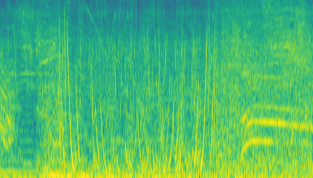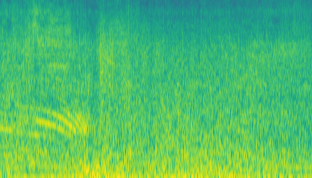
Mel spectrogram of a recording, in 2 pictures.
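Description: A roaring special-attack blast explosion from a video game bursts in after half a second and sustains as dense, crackling noise threaded with whooshing tonal swoops, staying loud throughout.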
